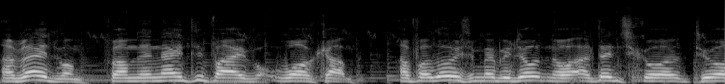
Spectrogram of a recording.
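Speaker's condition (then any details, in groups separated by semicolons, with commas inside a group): Motor neurone disease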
